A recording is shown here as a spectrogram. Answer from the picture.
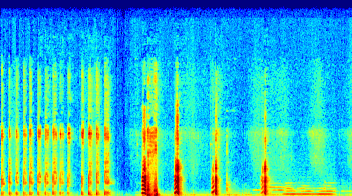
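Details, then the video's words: A parrot opens with a fast run of short clicking, chattering notes, then switches to several harsh, rasping squawks at irregular intervals, ending with a faint steady hum in the background. "Parrot Sound"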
